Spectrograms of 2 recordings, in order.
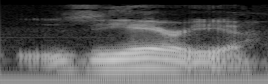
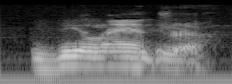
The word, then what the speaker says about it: Zealandia: It is called Zieria. Did I say that right? – Zealandia.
